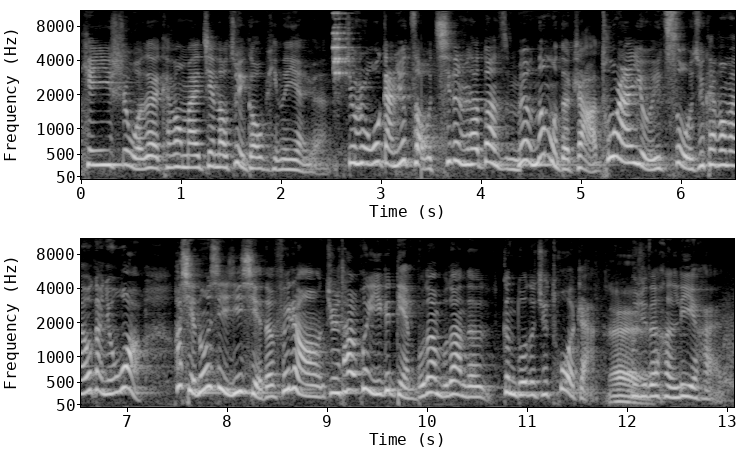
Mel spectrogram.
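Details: Adult woman speaking; Normal voice.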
